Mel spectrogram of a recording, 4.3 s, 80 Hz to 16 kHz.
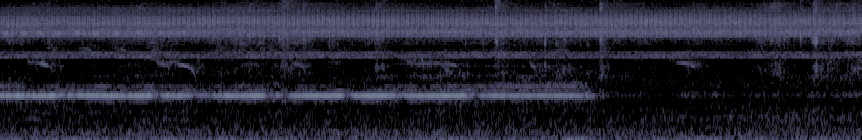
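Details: A chorus of cicadas in woods in rural Itaporanga, Sertão da Paraíba, Brazil, holds a continuous piercing high buzz on a Thursday, 14 December, late afternoon before nightfall. A sustained whistle-like tone beneath cuts off near the end, with faint short chirps.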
